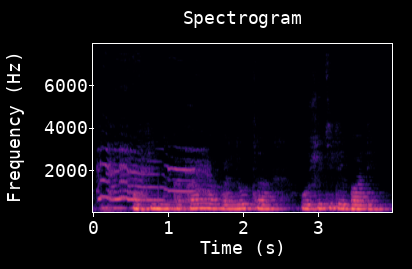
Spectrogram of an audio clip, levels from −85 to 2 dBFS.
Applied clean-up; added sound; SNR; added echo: none; Chicken, rooster; 15 dB; reverberation time 0.9 s.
